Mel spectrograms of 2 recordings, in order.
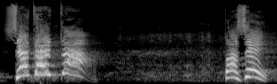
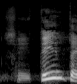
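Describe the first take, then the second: First: Shouted high and loud, exultant; triumphant shout. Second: Said in the usual way. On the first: Retold or imitated. Preacher recalls getting seventy on his driving test: triumphant shout. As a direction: belt it out like you just won. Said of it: "y yo dije". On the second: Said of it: "algunos de ustedes dicen".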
